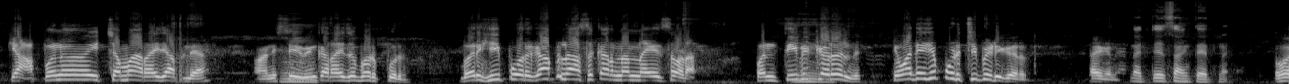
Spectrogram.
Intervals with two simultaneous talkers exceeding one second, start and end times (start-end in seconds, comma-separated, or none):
none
